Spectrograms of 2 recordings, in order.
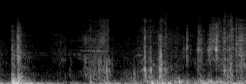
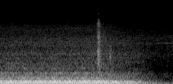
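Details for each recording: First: LS-swapped Chevy S10 Xtreme V8 while moving down a lane: it fires up, then lopes and stumbles unevenly with a weird noise. The owner wondered about an exhaust leak; cause not pinned down. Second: LS-swapped Chevy S10 Xtreme V8 at idle: deep, even rumble, then a clean shutdown with no misfire or knock. It starts right up and runs smoothly, with slight belt squeak (owner thinks the belt needs tightening); this is a normal idle.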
